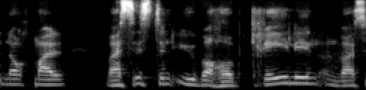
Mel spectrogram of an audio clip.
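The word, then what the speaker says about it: Ghrelin: Also, das heißt natürlich Grelin, aber ich konnte es nicht aussprechen, deswegen war mir irgendwie Kremlin, ja.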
